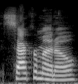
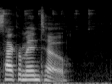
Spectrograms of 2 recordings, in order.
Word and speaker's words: Sacramento: is from the area whether or not they pronounce the T in Sacramento so I say it's Sacramento like LMNOP it's not Sacramento if you pronounce the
